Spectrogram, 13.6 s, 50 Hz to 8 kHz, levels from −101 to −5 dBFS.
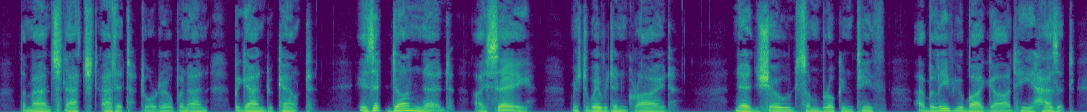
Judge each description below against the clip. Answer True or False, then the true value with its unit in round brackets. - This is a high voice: False (125 Hz)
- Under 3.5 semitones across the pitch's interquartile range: True (2.8 semitones)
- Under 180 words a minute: True (150 wpm)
